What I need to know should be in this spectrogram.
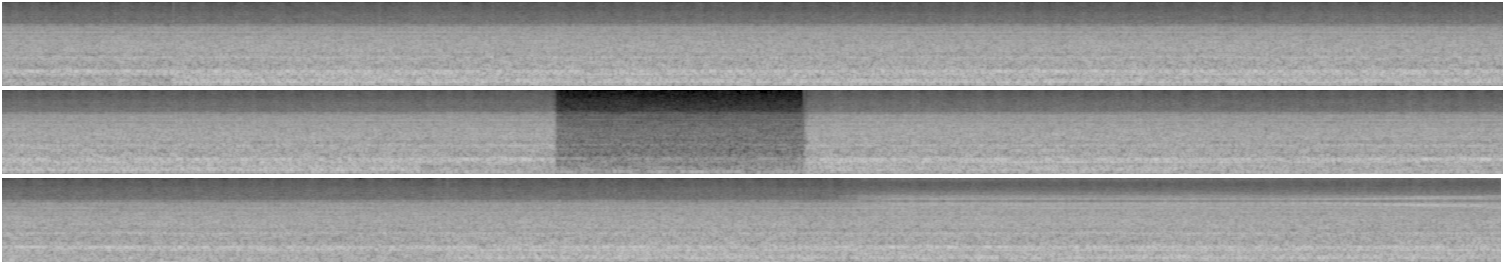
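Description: An electric locomotive hums steadily as a train runs along the track.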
